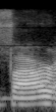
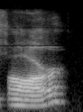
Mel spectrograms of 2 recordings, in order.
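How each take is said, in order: First: The vowel is short, in a plain Irish accent. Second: The vowel is softened and lengthened. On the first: This is how the speaker naturally talks. "instead of saying far" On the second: This is a style put on for singing. "I'd say far or whatever, like um you know, soften my or lengthen my vowels"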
